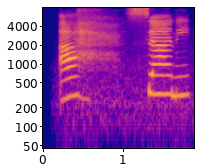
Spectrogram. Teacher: ہا جو ہے حلق کے درمیانی حصے سے نکلے اور سین میں سیٹی کی آواز، اور سنی نہیں کریں گے، نون کو نہیں کھینچیں گے، ٹھیک ہے۔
